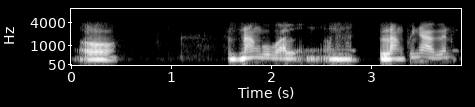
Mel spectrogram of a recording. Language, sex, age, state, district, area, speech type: Bodo, male, 18-30, Assam, Kokrajhar, rural, conversation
